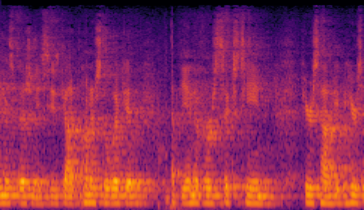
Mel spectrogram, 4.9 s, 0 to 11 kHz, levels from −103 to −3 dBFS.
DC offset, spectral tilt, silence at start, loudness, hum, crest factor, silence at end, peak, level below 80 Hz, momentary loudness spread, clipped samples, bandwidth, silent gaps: under 0.1%; -6 dB/octave; 0 s; -29 LUFS; none; 16 dB; 0 s; -12 dBFS; -64 dBFS; 10 LU; under 0.1%; 9.8 kHz; none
